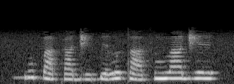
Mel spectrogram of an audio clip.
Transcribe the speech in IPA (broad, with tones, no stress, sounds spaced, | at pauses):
b u˦ ɓ a˨ k a˨ d͡ʒ i˨ ɓ ɪ˨˦ l ʊ˦ t a˨ s ũ˦ β a˦ d͡ʒ e˦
